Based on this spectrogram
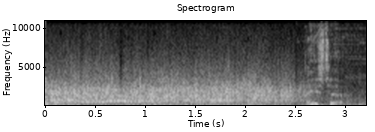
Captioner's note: cheers and applause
